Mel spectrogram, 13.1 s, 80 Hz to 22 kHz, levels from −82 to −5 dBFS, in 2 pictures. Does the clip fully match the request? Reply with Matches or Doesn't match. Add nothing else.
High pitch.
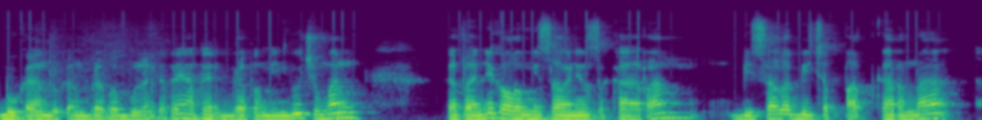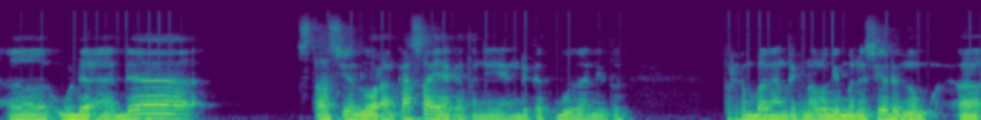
Doesn't match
